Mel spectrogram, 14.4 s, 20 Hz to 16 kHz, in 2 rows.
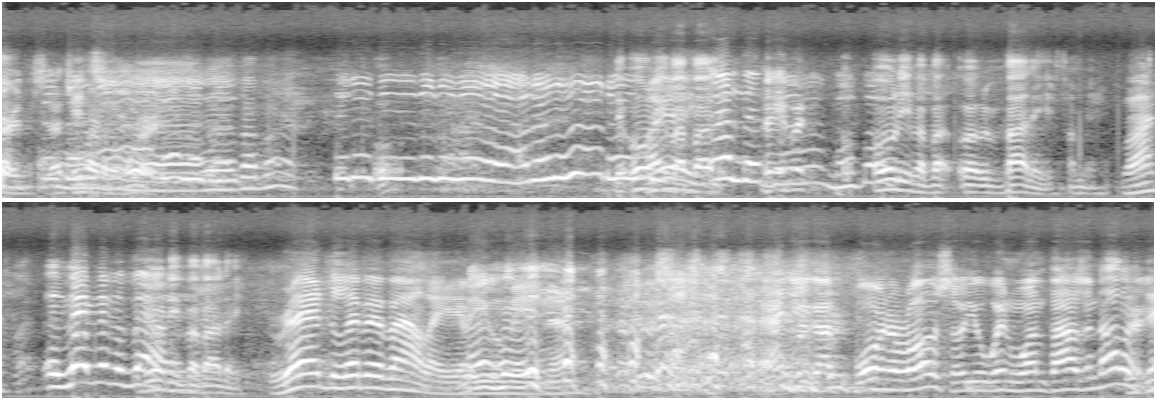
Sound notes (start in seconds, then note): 0.3 humming; 4.8 singing; 5.5 humming; 10.2 chuckling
